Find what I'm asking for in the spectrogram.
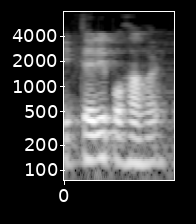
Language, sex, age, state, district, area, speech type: Assamese, male, 30-45, Assam, Jorhat, urban, spontaneous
